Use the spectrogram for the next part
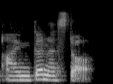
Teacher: this form gonna is a kind of a coalesced version of going to, and then we've got I'm, which is a coalesced version of I am.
